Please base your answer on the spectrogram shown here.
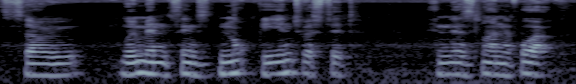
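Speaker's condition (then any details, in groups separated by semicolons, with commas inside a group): Brain injury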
